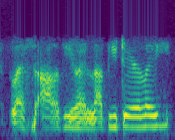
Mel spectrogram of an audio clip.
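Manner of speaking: usual speaking voice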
